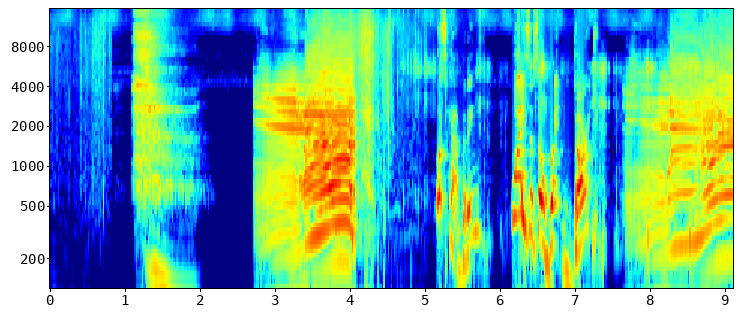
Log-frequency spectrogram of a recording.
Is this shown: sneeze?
no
